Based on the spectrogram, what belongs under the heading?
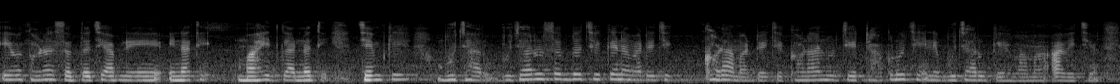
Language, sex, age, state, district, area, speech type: Gujarati, female, 18-30, Gujarat, Rajkot, rural, spontaneous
